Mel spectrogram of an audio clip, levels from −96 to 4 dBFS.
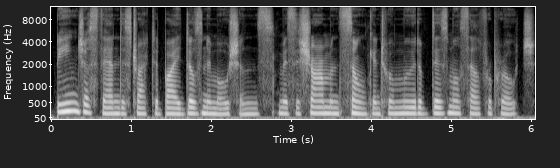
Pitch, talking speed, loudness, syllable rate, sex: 180 Hz, 180 wpm, -17 LUFS, 4.5 syllables/s, female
